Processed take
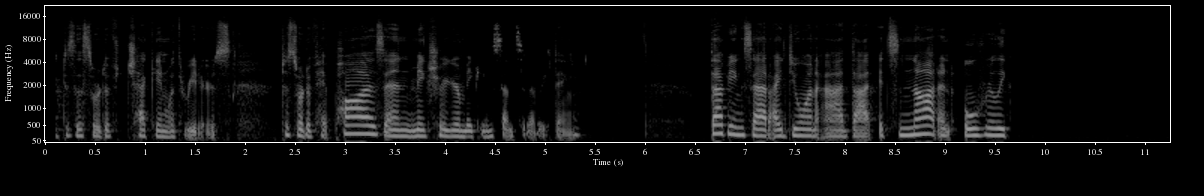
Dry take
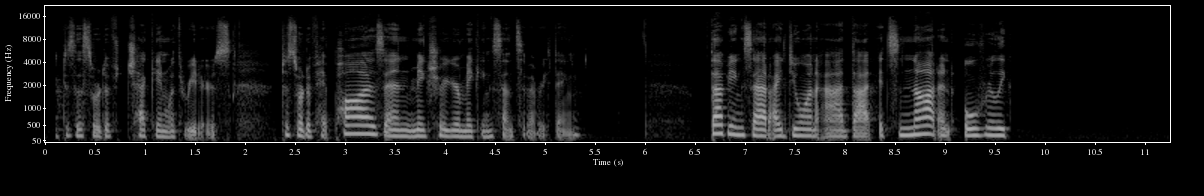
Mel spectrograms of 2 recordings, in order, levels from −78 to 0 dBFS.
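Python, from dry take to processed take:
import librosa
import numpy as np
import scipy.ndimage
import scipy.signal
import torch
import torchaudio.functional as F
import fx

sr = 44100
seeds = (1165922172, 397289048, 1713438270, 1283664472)

y = fx.envelope_sharpen(x, sr, power=2.0, at=(4.2, 5.1))
y = 10.0 ** (-16.5 / 20.0) * np.tanh(y / 10.0 ** (-16.5 / 20.0))
y = y * 10.0 ** (-5.0 / 20.0)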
